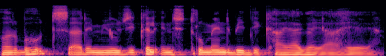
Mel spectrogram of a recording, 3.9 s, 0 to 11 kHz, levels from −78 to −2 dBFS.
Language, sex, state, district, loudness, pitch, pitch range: Hindi, male, Arunachal Pradesh, Papum Pare, -17 LUFS, 110 Hz, 105-115 Hz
